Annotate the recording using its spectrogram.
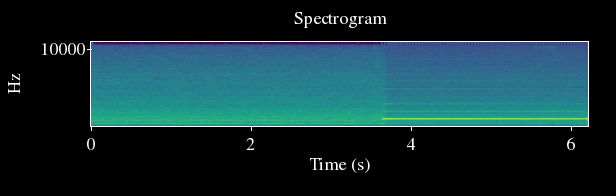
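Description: Steady cooling-fan noise with a faint whine, then about two-thirds of the way in a loud, steady audio test tone near 1 kHz, with fainter overtones, switches on suddenly and holds. It is the tone modulating the CB radio's carrier into the amplifier.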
